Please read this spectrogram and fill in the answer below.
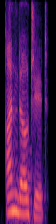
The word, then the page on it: undoubted: Indian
